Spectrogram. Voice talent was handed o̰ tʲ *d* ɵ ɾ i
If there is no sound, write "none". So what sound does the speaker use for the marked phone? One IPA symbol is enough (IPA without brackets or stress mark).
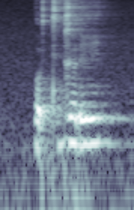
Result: ɡ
